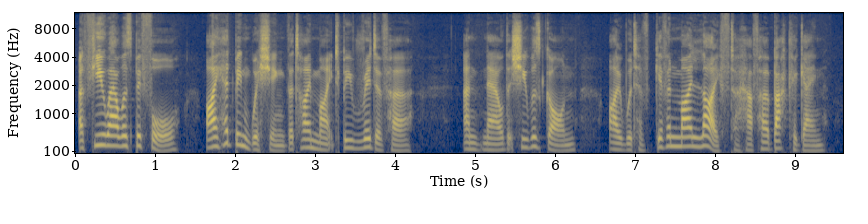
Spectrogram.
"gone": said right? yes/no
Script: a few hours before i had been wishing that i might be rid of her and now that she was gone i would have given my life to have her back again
yes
